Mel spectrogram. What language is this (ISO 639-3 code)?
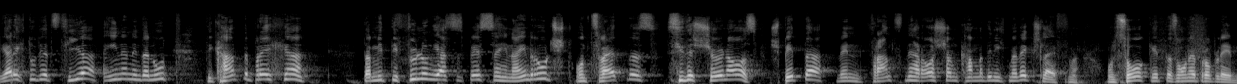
deu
